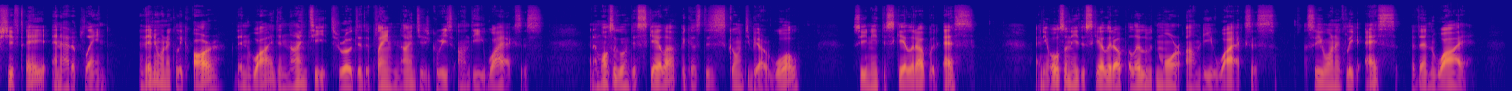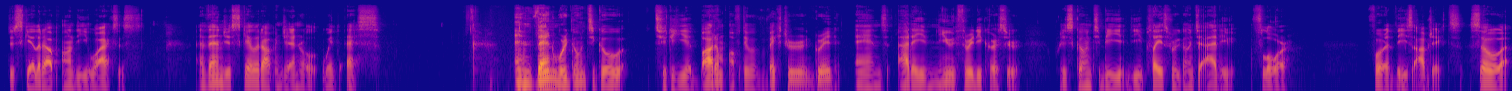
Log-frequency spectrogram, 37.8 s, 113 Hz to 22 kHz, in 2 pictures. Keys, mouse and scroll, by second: 2.5 r, 6.6-8.7 middle drag, 9.0 s, 11.5-11.9 middle drag, 13.4 g, 17.6 click, 18.7 s, 21.0 middle click, 21.8 s, 25.5-26.1 drag, 32.9-34.0 middle drag, 36.4 shift+a.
